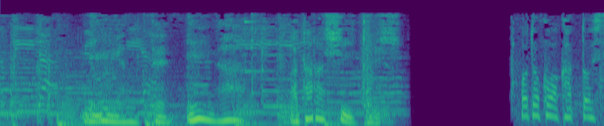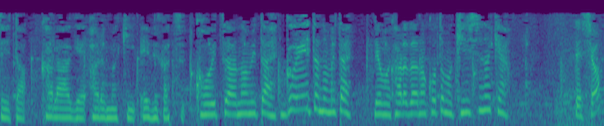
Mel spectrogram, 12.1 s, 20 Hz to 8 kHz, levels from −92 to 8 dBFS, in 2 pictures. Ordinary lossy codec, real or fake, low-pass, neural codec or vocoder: MP3, 24 kbps; real; 7.2 kHz; none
